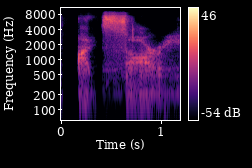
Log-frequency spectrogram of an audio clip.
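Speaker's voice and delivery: slow, soft, breathy whisper. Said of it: "I'm like".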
